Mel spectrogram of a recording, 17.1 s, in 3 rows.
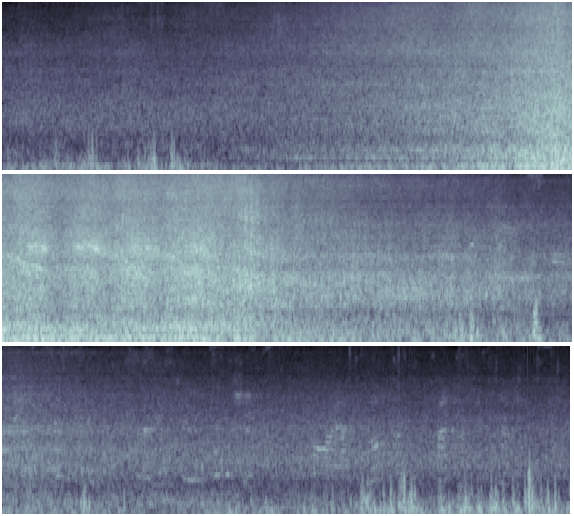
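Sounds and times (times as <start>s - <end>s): train rushing past: 1.0s - 13.3s.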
